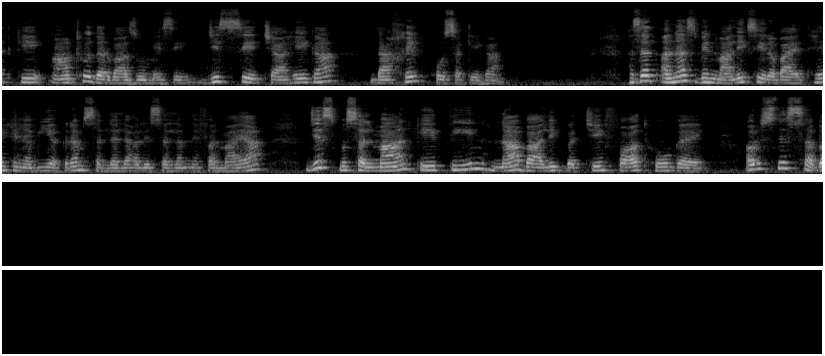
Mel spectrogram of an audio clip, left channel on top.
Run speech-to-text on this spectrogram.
کے 8 دروازوں میں سے جس سے چاہے گا داخل ہو سکے گا۔ حضرت انس بن مالک سے روایت ہے کہ نبی اکرم صلی اللہ علیہ وسلم نے فرمایا، جس مسلمان کے 3 نابالغ بچے فوت ہو گئے اور اس نے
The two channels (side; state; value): right; silent; digital silence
